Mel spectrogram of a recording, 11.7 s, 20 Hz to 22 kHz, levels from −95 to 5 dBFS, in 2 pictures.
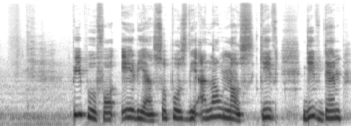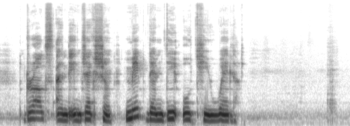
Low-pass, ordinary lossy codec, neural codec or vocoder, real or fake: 19.8 kHz; none; vocoder, 44.1 kHz, 128 mel bands every 512 samples, BigVGAN v2; fake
